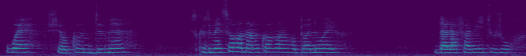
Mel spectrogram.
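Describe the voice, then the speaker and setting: A young woman vlogs from home, her regional French accent stronger through a blocked, nasal nose. Her voice sits a touch high, and she rambles in a loose, self-deprecating way. She sounds plainly sick with a cold. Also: little pitch movement, normal speed, warm tone. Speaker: vlogger. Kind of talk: casual vlog chat.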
